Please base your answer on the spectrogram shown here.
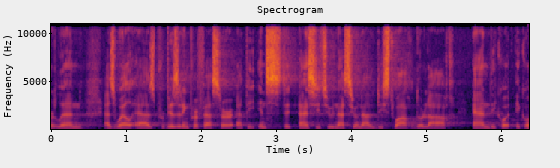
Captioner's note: speaking french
